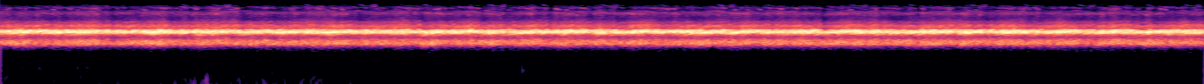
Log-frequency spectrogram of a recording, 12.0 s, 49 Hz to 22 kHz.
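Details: Many frogs calling together at a pond within a horse pasture, Zoom 6 recording: constant massed trilling in two pitch layers, unwavering in loudness, with a few soft low knocks early on.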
